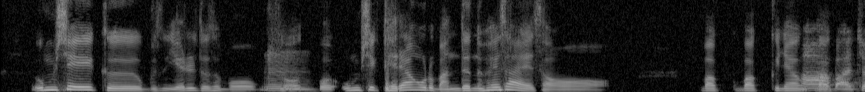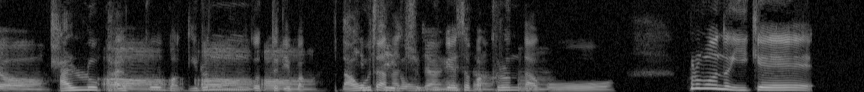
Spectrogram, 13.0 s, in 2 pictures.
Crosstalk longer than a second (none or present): present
